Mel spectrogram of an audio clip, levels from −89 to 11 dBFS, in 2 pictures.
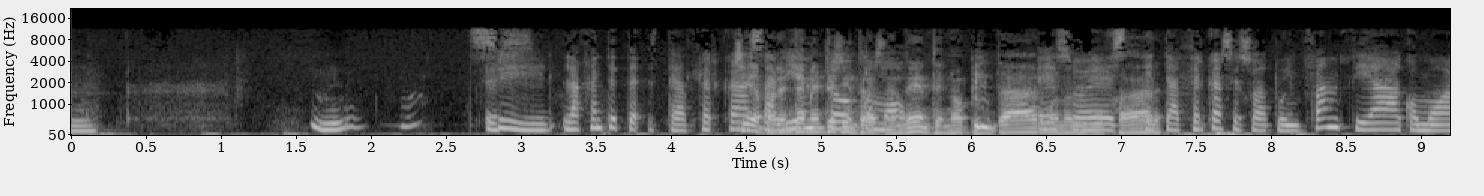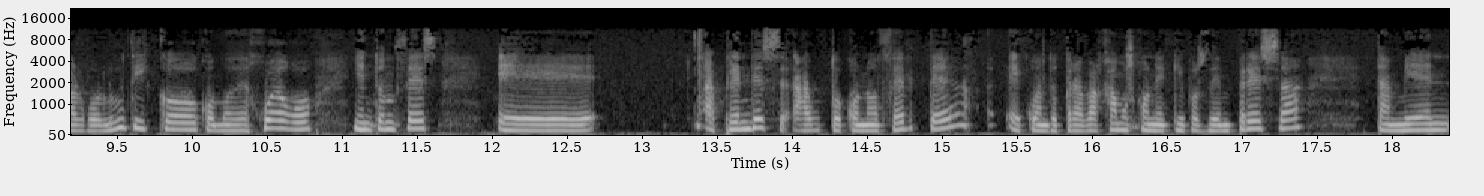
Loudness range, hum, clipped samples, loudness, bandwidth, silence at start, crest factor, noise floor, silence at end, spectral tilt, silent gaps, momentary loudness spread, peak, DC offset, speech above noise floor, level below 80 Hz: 5 LU; none; under 0.1%; -23 LUFS; 11.5 kHz; 0 s; 18 dB; -49 dBFS; 0 s; -6 dB/octave; none; 11 LU; -6 dBFS; under 0.1%; 27 dB; -42 dBFS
